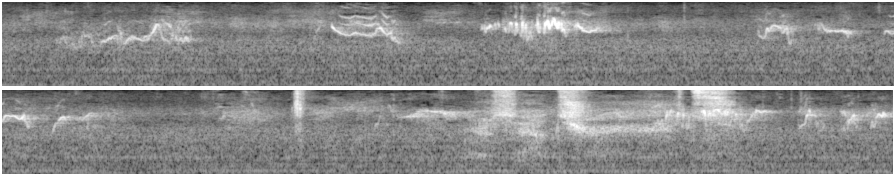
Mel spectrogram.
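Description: A skylark pours out a continuous, high, twittering warble of rapid chirps and trills, over a steady low hum and faint background murmur.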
